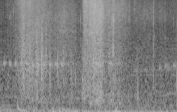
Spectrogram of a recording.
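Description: A person sniffing twice through the nose, the second sniff about a second in, from the dusty air.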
